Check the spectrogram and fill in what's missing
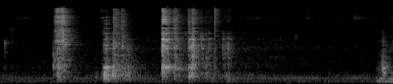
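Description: Mustard seeds, cumin, fenugreek and urad dal hit a hot pan for tempering, giving a few sharp metallic clinks and scrapes of a spoon against the pan in quick, uneven bursts, close and fairly clear.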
